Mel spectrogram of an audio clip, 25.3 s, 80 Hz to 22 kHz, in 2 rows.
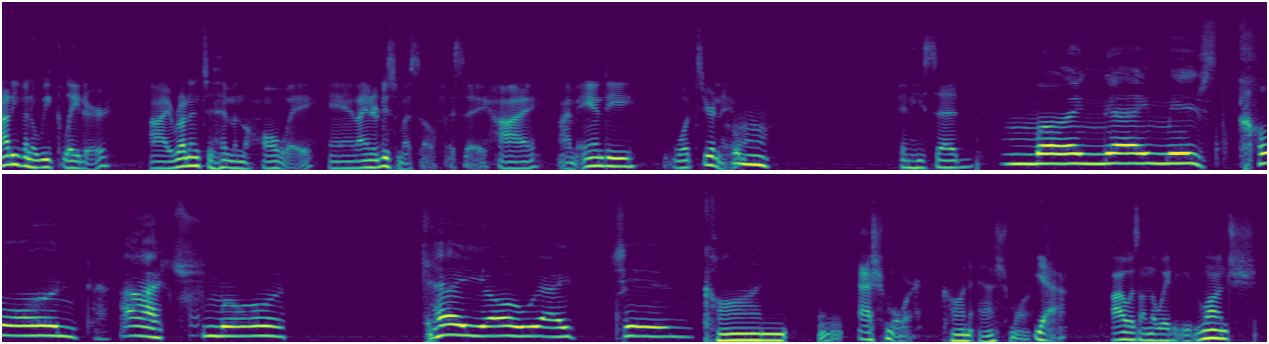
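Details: Dysarthria with very slow speech and movement after a traumatic brain injury from being hit by a car at age 8, followed by a 5-month coma; male speaking.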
